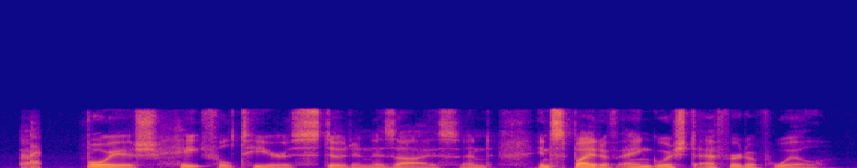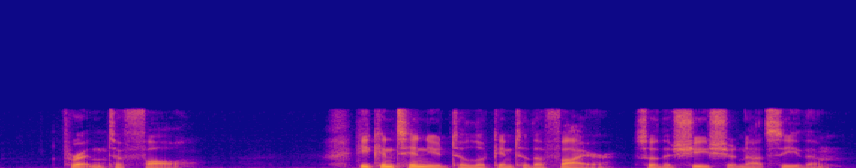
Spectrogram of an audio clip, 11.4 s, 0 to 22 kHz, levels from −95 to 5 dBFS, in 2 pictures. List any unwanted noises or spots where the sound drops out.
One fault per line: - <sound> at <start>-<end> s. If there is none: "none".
- laugh at 0.1-0.3 s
